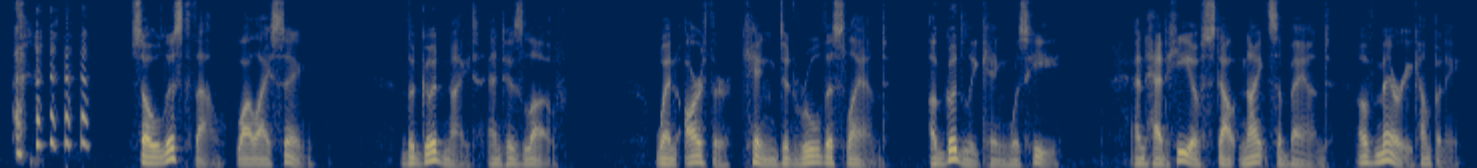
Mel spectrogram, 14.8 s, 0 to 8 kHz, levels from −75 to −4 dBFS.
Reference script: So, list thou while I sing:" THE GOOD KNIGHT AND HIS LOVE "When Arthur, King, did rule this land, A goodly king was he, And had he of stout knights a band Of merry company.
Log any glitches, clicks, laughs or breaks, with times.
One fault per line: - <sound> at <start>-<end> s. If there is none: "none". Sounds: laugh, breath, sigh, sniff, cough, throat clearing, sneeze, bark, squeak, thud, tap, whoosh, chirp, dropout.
- laugh at 0.1-0.9 s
